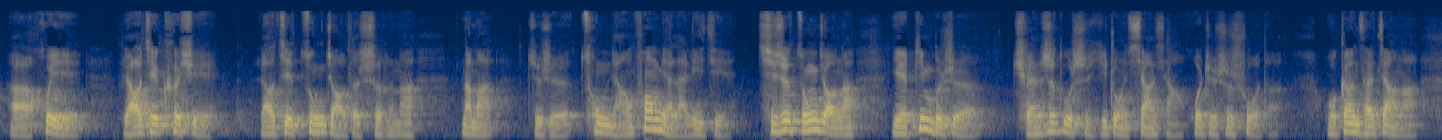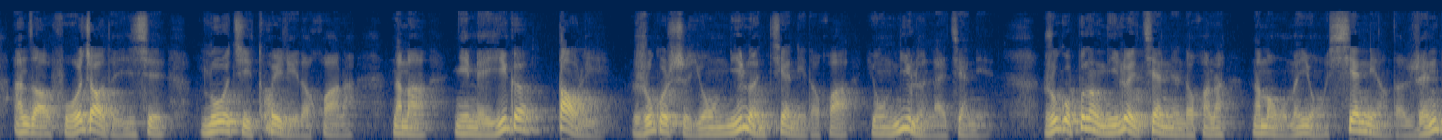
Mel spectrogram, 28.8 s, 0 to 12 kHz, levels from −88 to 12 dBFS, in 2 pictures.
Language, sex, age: English, male, 50-69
